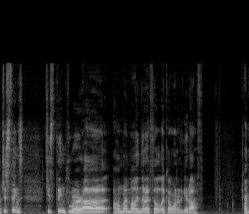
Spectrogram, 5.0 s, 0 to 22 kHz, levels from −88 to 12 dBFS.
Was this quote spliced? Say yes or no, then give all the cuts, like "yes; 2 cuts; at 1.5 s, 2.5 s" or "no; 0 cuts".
no; 0 cuts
